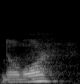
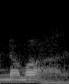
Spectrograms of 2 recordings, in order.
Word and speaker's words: Namor: That's not how they said it. – Oh, they don't say it like that? We've been saying it wrong all these years? – No, I think they said it wrong. – Okay. What is it? No more? – Yeah, something like that.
